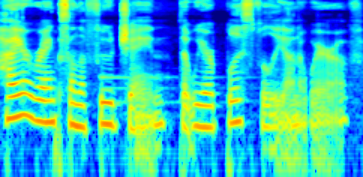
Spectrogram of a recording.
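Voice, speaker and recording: With music in the background, a woman speaks at a moderate pace with fairly even intonation, the sound dry and close, with no echo. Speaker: creepypasta narrator. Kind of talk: horror story narration.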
